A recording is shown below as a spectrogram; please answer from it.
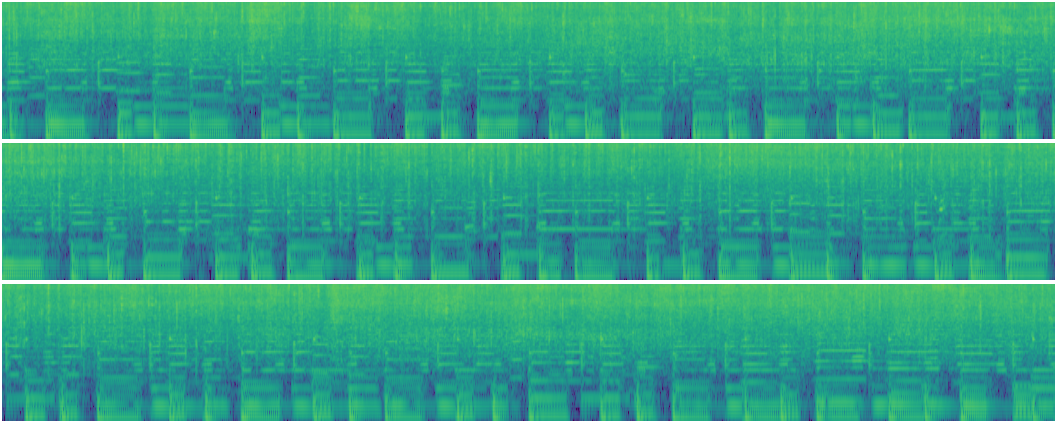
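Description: Cabbage leaves sizzling in hot oil in a non-stick wok, stirred and tossed with a wooden spatula. Steady background music plays underneath.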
